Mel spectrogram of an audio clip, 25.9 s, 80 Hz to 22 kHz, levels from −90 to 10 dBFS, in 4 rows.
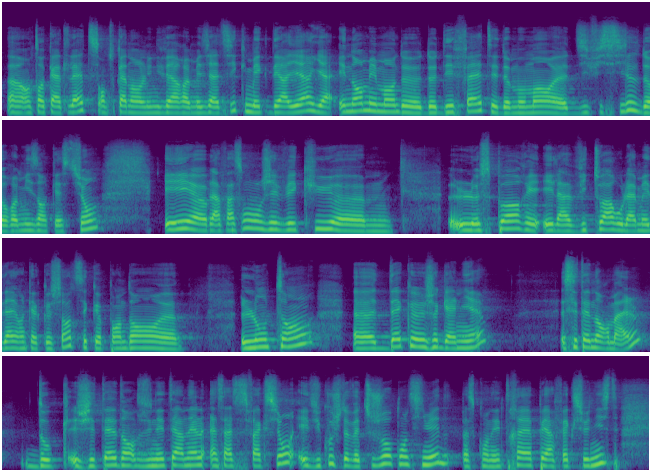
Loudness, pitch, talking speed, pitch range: -19 LUFS, 190 Hz, 175 wpm, 175-220 Hz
